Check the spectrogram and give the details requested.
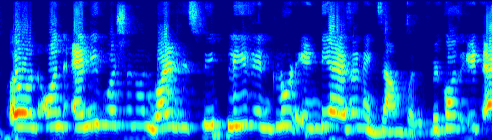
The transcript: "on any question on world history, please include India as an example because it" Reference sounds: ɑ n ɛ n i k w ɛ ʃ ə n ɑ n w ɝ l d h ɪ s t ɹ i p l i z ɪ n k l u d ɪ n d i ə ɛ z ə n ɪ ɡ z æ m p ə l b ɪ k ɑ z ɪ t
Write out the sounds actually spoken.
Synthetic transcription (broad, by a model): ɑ n ɛ n i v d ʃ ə n ɑ n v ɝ l d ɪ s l i p l i z ɪ n k l u d ɪ n d i ə ɛ z ə n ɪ ɡ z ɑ m p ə l b ɪ k ɑ z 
